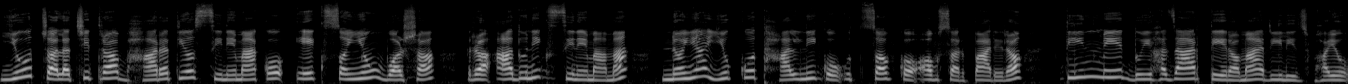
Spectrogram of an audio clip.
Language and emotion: Nepali, neutral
